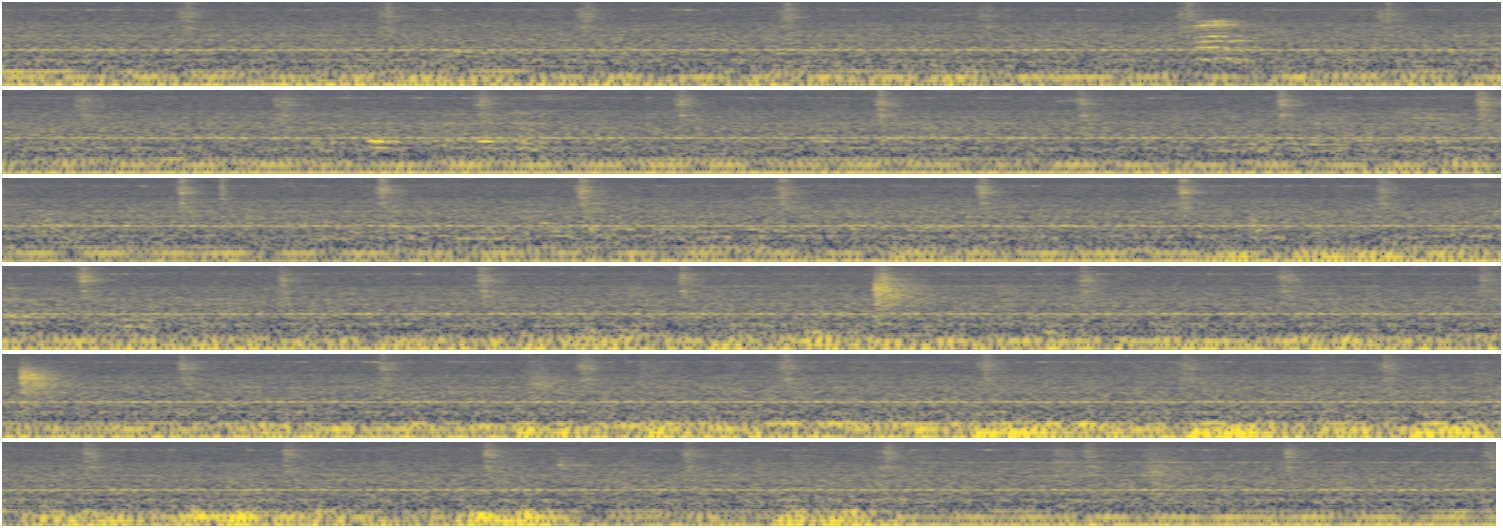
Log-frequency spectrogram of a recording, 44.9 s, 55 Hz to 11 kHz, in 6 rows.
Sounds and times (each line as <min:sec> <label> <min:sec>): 0:00.0 air conditioning 0:44.9
0:00.0 water cooler thermostat 0:44.9
0:00.0 working computers 0:44.9
0:39.8 wall clock 0:44.9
